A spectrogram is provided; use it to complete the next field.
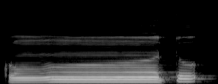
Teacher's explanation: کے بعد تا ہے بغیر تشدید والا حرف ہے اس لیے نون کی آواز کو ناک میں چھپا کر پڑھیں گے اخفا کریں گے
